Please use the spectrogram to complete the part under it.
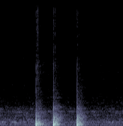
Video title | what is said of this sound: Pain au levain, blé ancien, sans materiels | Ce qui est important, c'est que ça sonne creux. Et là, ça veut dire que c'est bien cuit.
